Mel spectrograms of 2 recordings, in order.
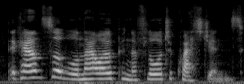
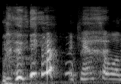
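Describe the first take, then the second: First: It is read in the reader's own accent. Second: It is read in an Australian accent.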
